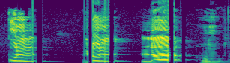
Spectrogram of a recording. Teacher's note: تنوین کے بعد لام آیا تو تنوین کا لام میں ادغام ہوا اور گناہ نہیں ہوگا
